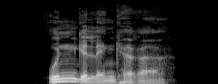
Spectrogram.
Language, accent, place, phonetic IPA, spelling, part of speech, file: German, Germany, Berlin, [ˈʊnɡəˌlɛŋkəʁɐ], ungelenkerer, adjective, De-ungelenkerer.ogg
- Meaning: inflection of ungelenk: 1. strong/mixed nominative masculine singular comparative degree 2. strong genitive/dative feminine singular comparative degree 3. strong genitive plural comparative degree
